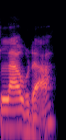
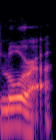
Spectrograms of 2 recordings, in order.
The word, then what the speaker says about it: Laura: My name in Spanish is pronounced Laura and it exists in English. It's just Laura.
